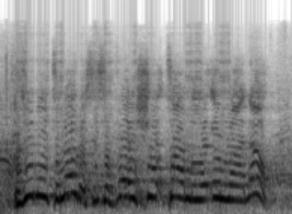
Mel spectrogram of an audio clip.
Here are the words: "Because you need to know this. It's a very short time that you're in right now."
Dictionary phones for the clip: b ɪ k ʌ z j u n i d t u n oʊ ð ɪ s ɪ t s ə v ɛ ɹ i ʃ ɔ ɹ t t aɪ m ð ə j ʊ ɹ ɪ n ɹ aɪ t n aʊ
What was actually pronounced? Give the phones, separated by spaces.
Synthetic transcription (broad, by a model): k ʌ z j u n i d t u n oʊ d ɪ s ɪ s ə v ɛ ɹ i ʃ ɔ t t aɪ m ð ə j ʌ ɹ ɪ n l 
